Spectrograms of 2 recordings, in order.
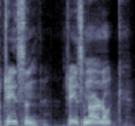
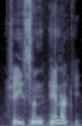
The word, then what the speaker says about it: Jason Anarchy: So Jason Arnold, I'm saying it wrong. Jason Anarchy.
